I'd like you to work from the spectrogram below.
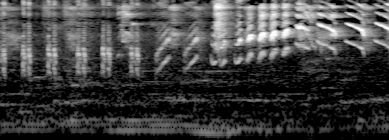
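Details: Long-tailed shrike singing a long roll to stir lazy birds and serve as a training model: a few scattered chips, then rapid descending slurred whistles and squeaky repeated notes building in loudness.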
